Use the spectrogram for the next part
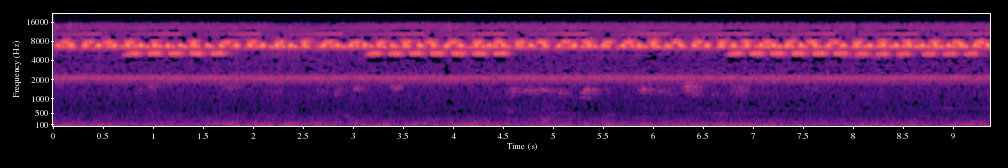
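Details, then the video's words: Night chorus of crickets in countryside, one rapid high pulsing trill continuous while another lower caller adds short beaded bursts several times, over a faint steady whine and soft low background hiss. "Listening to Cricket Sound Natural meditation music"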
